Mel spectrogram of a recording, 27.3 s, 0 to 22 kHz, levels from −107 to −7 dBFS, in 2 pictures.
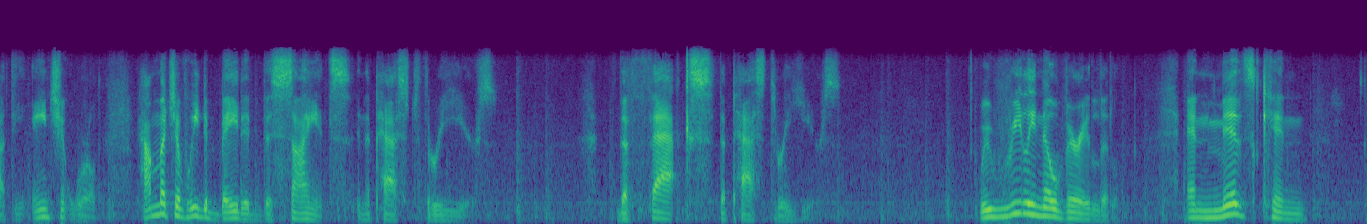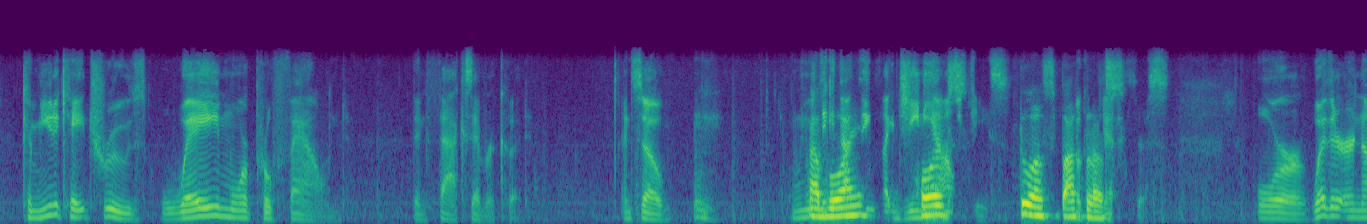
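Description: Three times the speech sinks: 22.24 to 22.55 s, 23.17 to 23.52 s, and 24.23 to 25.12 s, dipping by about 20 dB and then about 25 dB at the deepest. This is likely speech suppressed in double talk, the echo canceller turning down the talker while the far side spoke.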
